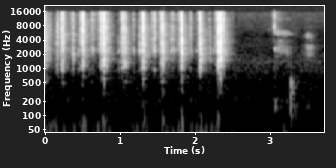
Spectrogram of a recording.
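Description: A utility knife blade cuts into a solid white chalk stick resting on a pile of chalk dust, with other chalk fragments lying nearby. About thirteen quick, bright, dry scraping strokes come in a loose rhythm over the first two and a half seconds. They are followed by a pause and a few fainter clicks and scrapes.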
